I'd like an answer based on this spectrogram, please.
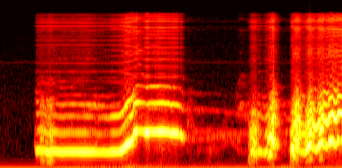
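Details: Coyote giving a long steady howl that climbs sharply in pitch, then fades; after a short silence, a burst of quick wavering yips follows.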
